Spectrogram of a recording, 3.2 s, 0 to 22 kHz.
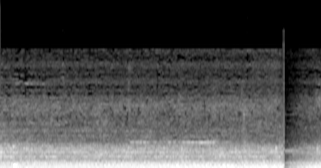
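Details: Oxygen concentrator (0–5 L/min, with humidifier) running during flow adjustment, then switched off: steady motor hum with a constant tone, cutting off abruptly near the end.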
